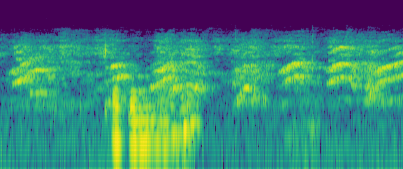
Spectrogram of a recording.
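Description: An animal's short, high-pitched calls, each rising and falling, repeated about two or three times a second. A low human voice sounds briefly about a second in.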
